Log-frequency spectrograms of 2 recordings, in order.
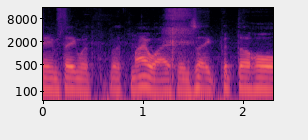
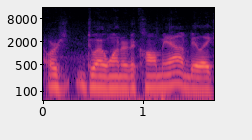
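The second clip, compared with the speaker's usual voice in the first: ordinary talk, nothing marked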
